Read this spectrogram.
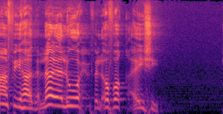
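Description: An older man speaks with animation into a microphone.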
